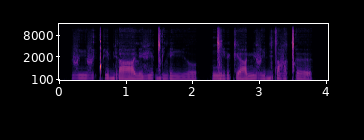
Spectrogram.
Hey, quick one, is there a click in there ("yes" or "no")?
yes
